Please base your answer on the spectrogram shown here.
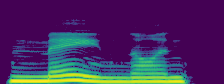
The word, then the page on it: meino: grec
